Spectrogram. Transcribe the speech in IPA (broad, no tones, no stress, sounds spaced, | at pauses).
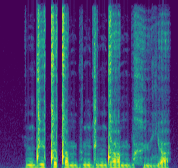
n d e t ɐ t a m b ʏ ŋ ɡ e n d a m b ɐ x y ʎ a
